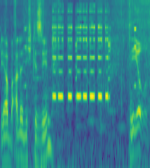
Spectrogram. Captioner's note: squeaks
